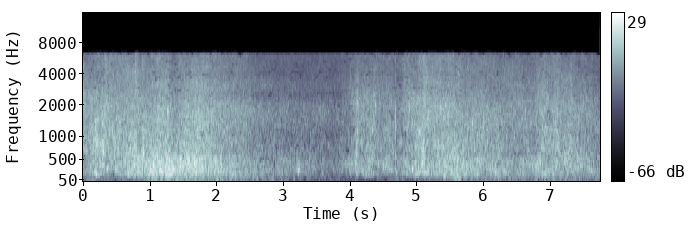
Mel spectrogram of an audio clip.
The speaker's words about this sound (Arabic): ولعلك تلحظ خط الشاطئ الذي تنحسر عنده أمواج المد، وهو مكان مناسب لتفحص الأشياء التي يلفظها البحر من أعشاب وأصداف، وأحيانا من المواد القمامية التي يلوث البشر بها مياهه.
